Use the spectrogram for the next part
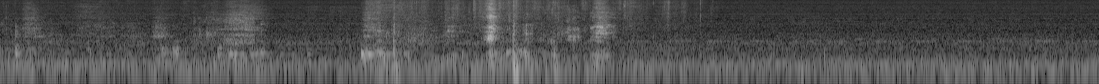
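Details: An anxious male Rottweiler gives a few short, gruff alarm barks after seeing a person walk by, guarding alongside a female.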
